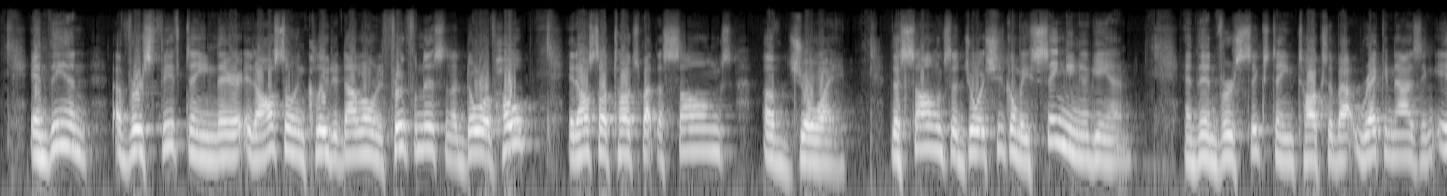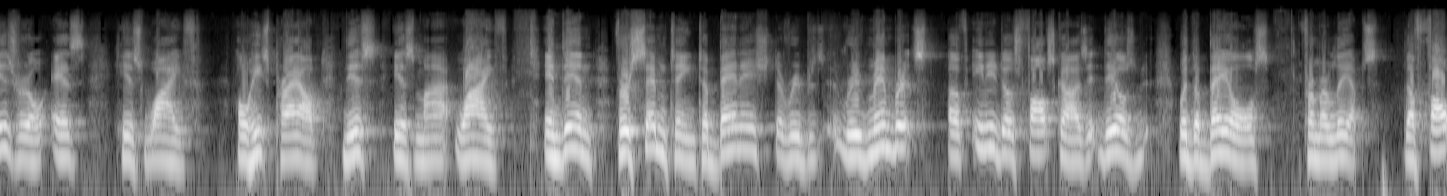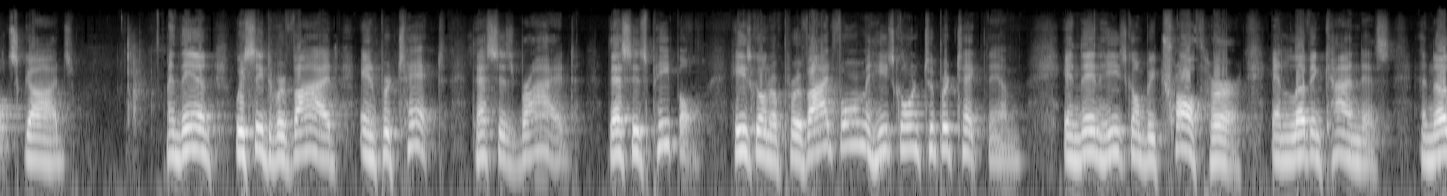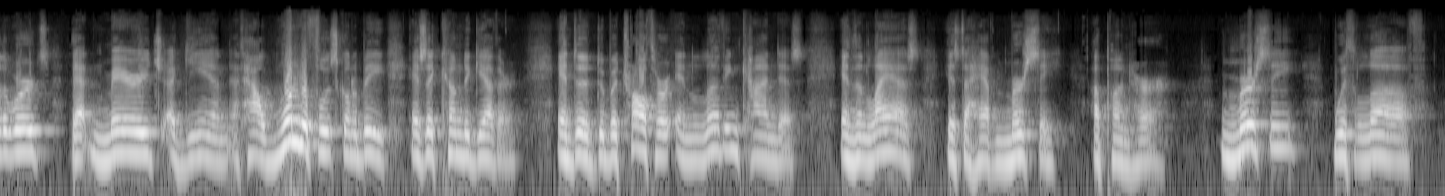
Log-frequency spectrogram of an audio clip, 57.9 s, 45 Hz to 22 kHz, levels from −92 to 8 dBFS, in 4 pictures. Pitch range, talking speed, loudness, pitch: 150-185 Hz, 155 wpm, -13 LUFS, 165 Hz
